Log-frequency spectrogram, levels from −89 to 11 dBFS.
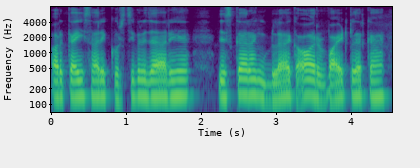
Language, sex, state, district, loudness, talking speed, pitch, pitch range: Hindi, male, Jharkhand, Garhwa, -16 LUFS, 225 wpm, 140 Hz, 130-145 Hz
